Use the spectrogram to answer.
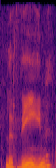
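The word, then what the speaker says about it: LaVeen: one from LaVine Arizona LaVine look at that LaVine and it's spelled phonetically yes that's from somebody named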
